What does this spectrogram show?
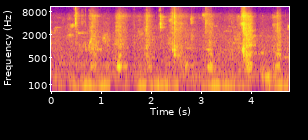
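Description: Close-miked chewing and wet lip-smacking mouth sounds of a person eating rice and curry by hand: irregular short smacks and clicks, a sharper one just before four seconds in, over a faint low steady hum.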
